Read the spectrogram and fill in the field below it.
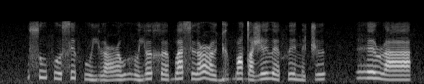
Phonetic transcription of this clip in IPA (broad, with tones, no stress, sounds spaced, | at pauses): s u˦ f ʊː˧ s ɪ˦ f u˨ j ʏː˨ ʕ u˨˦ ɦ ʊ˨ j œ˦ x œ˨˦ b a˧ s ʏː˨˦ ʕ ʏː˨ ɡʲ u˦ b o˦ dˤ ʏ˨ ʒ e˦ ð ɛ˨ f e˦˨ n ɪ˨ t͡ʃ ʏ˦ | ɦ ɛ˦ ɹ aː˧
